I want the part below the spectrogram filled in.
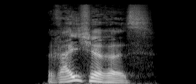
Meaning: strong/mixed nominative/accusative neuter singular comparative degree of reich
- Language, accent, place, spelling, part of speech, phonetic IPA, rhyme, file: German, Germany, Berlin, reicheres, adjective, [ˈʁaɪ̯çəʁəs], -aɪ̯çəʁəs, De-reicheres.ogg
